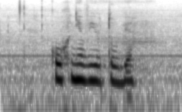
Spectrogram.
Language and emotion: Russian, neutral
